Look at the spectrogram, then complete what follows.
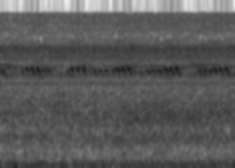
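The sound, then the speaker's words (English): Crickets chirp in a steady, repeating rhythm, five short trilled bursts spaced evenly, fairly clear over a low, constant background rumble with no voices. “But you can hear the crickets too, or is that me?”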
